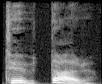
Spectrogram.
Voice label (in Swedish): "tutar", Swedish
